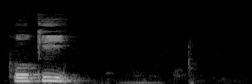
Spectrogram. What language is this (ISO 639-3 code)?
dml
